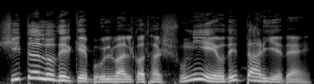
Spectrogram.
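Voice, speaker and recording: A man's voice: medium pitch, sing-song, a little fast, dry recording, studio quality. A man narrating a scripted children's cartoon story.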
